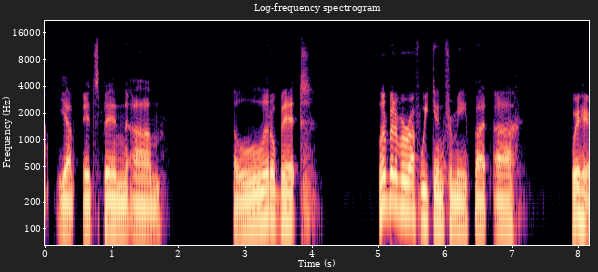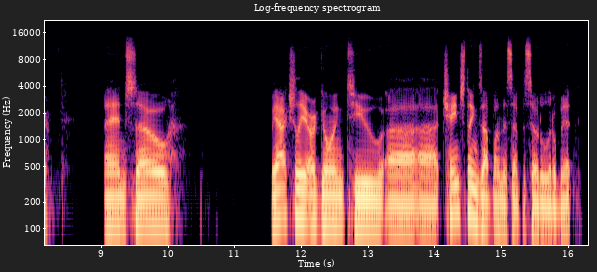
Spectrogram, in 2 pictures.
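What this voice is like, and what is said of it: Sick, messed-up sounding voice. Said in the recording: “I'm a little under the weather ... Your voice is a little messed up”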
